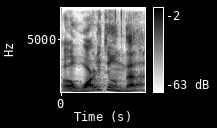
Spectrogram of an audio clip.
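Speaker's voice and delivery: confused, inquisitive rising voice. Demonstrating a good way to ask someone questions, confused, curious tone. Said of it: "You're asking a confused, curious".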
